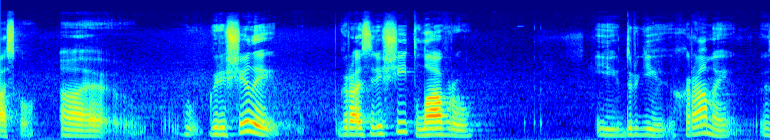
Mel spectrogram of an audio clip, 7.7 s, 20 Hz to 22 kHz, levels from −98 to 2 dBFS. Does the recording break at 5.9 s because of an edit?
no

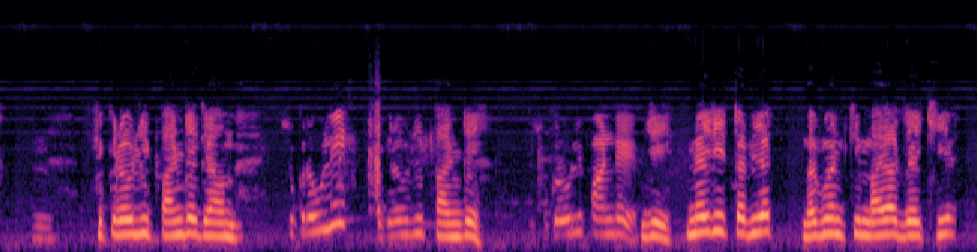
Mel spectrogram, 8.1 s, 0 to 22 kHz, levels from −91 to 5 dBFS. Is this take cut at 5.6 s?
yes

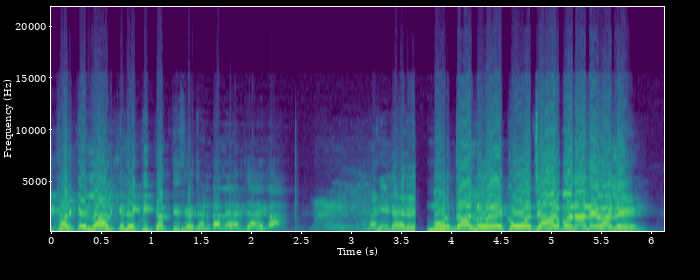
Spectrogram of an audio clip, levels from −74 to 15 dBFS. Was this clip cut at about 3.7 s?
yes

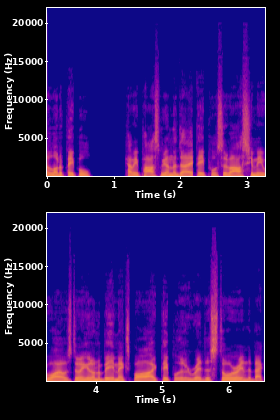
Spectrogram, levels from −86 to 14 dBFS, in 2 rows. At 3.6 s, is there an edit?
no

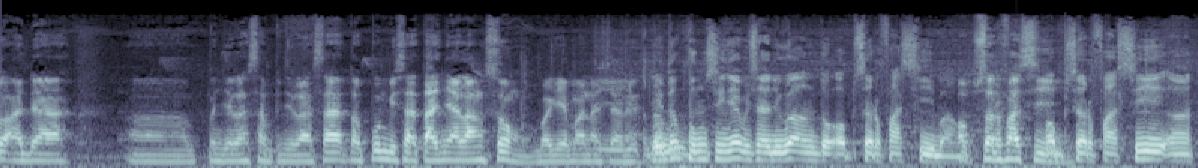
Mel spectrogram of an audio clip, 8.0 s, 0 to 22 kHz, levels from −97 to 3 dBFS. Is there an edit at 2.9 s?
no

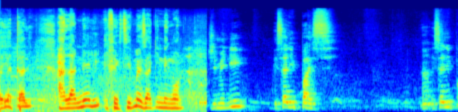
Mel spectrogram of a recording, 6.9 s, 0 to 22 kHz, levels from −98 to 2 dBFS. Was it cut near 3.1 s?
yes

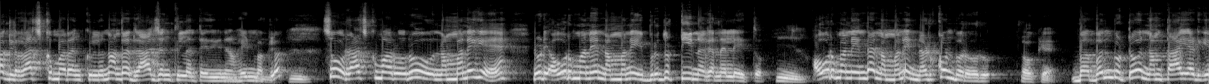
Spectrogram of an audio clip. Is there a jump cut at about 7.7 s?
no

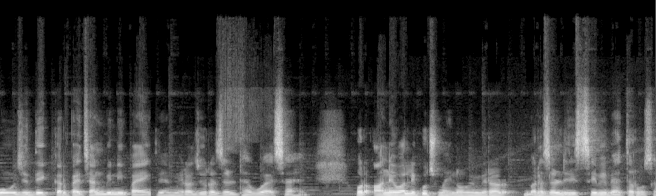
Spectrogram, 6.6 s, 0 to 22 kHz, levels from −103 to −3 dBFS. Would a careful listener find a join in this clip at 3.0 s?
no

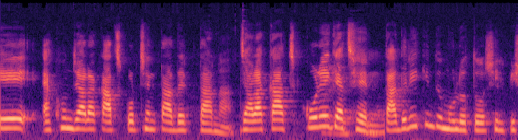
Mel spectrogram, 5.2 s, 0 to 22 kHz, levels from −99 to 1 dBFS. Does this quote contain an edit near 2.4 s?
yes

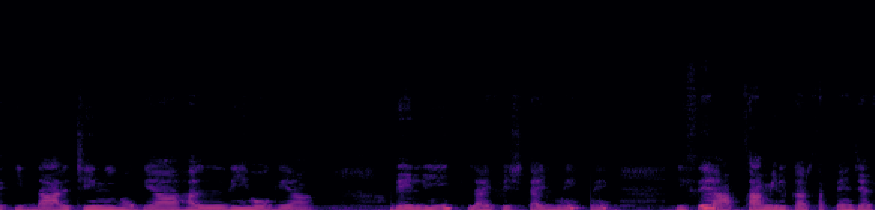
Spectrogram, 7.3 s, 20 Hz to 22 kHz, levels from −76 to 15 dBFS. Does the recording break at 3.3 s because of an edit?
yes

